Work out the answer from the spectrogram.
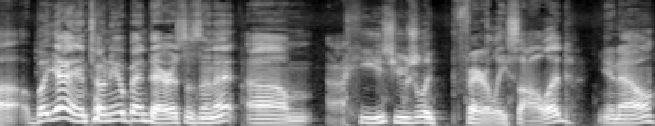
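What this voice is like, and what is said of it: Usual voice. Nothing is said of it.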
